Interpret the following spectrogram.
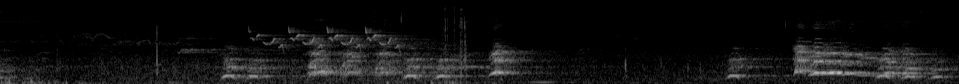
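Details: A domestic dog in its own yard gives bursts of loud, harsh alarm barks at a feral cat acting abnormally behind the fence, setting off other neighbourhood dogs; Quitman, Mississippi, 13 April 2016.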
